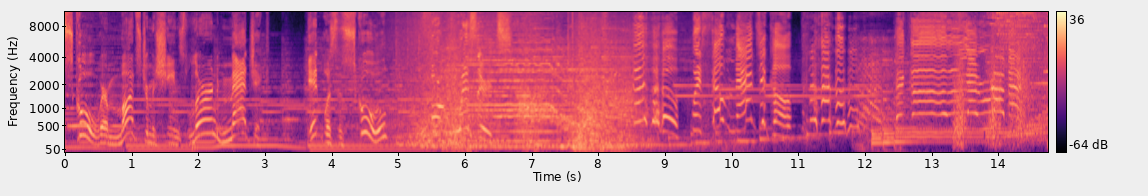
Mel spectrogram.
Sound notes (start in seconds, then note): 11.0 laughing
